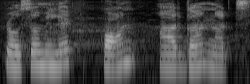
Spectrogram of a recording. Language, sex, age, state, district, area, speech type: Telugu, female, 18-30, Andhra Pradesh, Krishna, rural, spontaneous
